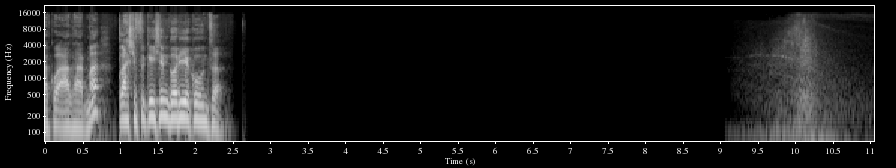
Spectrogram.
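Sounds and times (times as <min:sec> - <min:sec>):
whoosh sound effect: 0:09.2 - 0:11.0.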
